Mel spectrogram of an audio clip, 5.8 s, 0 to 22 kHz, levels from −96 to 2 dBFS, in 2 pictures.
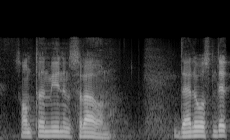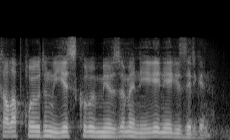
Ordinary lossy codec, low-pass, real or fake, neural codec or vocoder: none; 7.2 kHz; fake; codec, 16 kHz, 0.5 kbps, X-Codec, HuBERT features, trained on LibriSpeech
